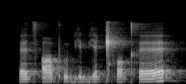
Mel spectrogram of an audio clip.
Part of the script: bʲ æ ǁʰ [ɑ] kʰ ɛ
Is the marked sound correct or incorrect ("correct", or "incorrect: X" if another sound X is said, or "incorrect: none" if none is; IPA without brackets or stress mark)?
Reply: incorrect: ɔ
